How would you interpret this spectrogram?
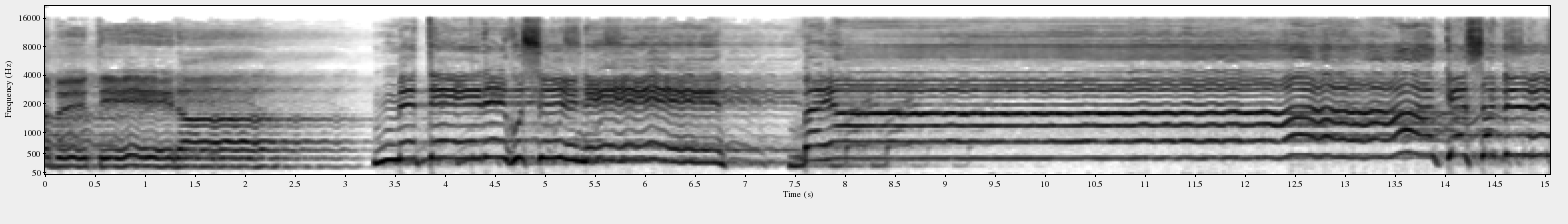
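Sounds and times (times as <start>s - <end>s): man singing: 0.0s - 15.0s.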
